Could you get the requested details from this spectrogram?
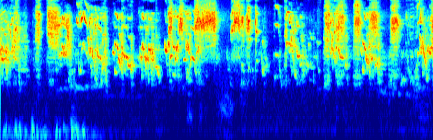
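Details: Breeding budgerigar pair twittering in choppy, buzzy phrases separated by short pauses, with low thumping in the opening second.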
